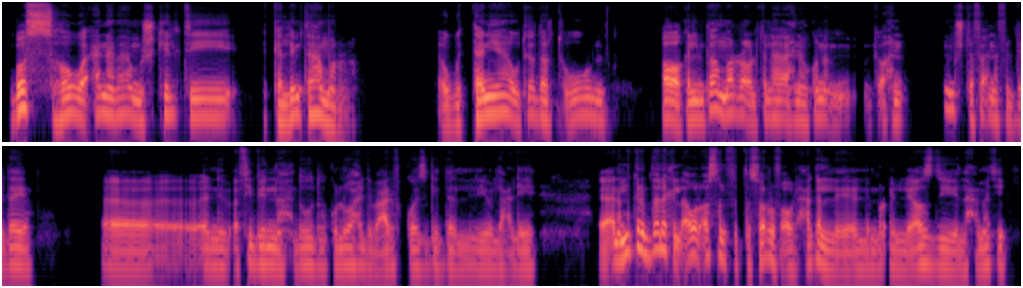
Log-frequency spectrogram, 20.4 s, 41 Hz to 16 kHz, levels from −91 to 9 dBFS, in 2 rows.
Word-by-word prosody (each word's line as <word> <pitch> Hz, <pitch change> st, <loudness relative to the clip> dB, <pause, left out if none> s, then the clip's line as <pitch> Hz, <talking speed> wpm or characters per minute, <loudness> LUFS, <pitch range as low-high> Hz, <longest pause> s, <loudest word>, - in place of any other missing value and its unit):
بُص، 170 Hz, -4 st, +7 dB
هو 130 Hz, +3 st, +4 dB
أنا 145 Hz, -2 st, +1 dB
بقى 140 Hz, +1 st, -2 dB
مشكلتي 130 Hz, +1 st, -1 dB, 0.4 s
كلمتها 135 Hz, +5 st, +3 dB
مرّة. 95 Hz, -9 st, -3 dB, 0.8 s
والتانية 125 Hz, +10 st, +4 dB
وتقدر 125 Hz, +1 st, 0 dB
تقول 125 Hz, +2 st, -4 dB, 0.6 s
آه 125 Hz, -, +9 dB
كلمتها 120 Hz, +8 st, +2 dB
مرة 145 Hz, -1 st, +3 dB
قُلت 110 Hz, +2 st, -2 dB
لها 125 Hz, -1 st, 0 dB
إحنا 110 Hz, 0 st, -3 dB
كنا 125 Hz, +3 st, -2 dB
م -, -, -7 dB, 0.2 s
ك -, -, -9 dB
إحنا -, -, -3 dB, 0.4 s
مش 170 Hz, -3 st, -1 dB
اتفقنا 125 Hz, -1 st, -3 dB
في 120 Hz, -, -16 dB
البداية 100 Hz, 0 st, -3 dB, 0.7 s
آآ 90 Hz, +2 st, -1 dB
إن 105 Hz, -1 st, -4 dB
يبقى 100 Hz, -1 st, -4 dB
في 125 Hz, -, -4 dB
بيننا 110 Hz, -2 st, -1 dB
حدود، 105 Hz, 0 st, -6 dB
وكل 105 Hz, +2 st, -6 dB
واحد 110 Hz, -1 st, -3 dB
يبقى 95 Hz, -, -3 dB
عارف 100 Hz, +2 st, -3 dB
كويس 100 Hz, 0 st, -6 dB
جدًا 100 Hz, -2 st, -6 dB
اللي 95 Hz, -, -9 dB
ليه 95 Hz, +1 st, -5 dB
واللي 95 Hz, 0 st, -5 dB
عليه. 95 Hz, +1 st, -6 dB, 0.6 s
آآ -, -, +3 dB
أنا 130 Hz, -, +5 dB
ممكن 180 Hz, +8 st, +6 dB
أبدأ 195 Hz, +1 st, +4 dB
لَك 195 Hz, -2 st, +3 dB
الأول 160 Hz, -, +4 dB
أصلًا 150 Hz, -1 st, 0 dB
في 130 Hz, 0 st, -12 dB
التصرف 130 Hz, 0 st, -1 dB
أو -, -, +1 dB
الحاجة 115 Hz, +5 st, -2 dB
ال 95 Hz, -5 st, 0 dB
اللي 90 Hz, +2 st, -3 dB
مر 95 Hz, -, -6 dB
اللي 95 Hz, -1 st, -4 dB
قصدي 105 Hz, -3 st, -1 dB
اللي 90 Hz, 0 st, -6 dB
حماتي 105 Hz, +3 st, -5 dB
115 Hz, 170 wpm, -26 LUFS, 100-130 Hz, 0.8 s, آه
